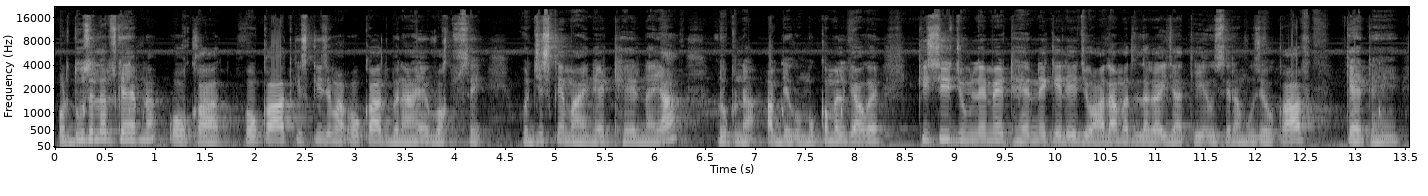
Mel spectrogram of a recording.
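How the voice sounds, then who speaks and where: A man's voice: sits high, steady tone, moderate pace, darkish tone. A man teaches grammar for an exam. He explains while writing on a board, and keeps asking his students questions that he answers himself. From India. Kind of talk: exam-prep grammar lesson.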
